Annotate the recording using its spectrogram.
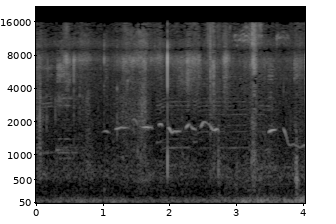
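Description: Faint outdoor ambience: a distant bird calling in a string of short, wavering whistled notes, over a low rumble with a few soft clicks.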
